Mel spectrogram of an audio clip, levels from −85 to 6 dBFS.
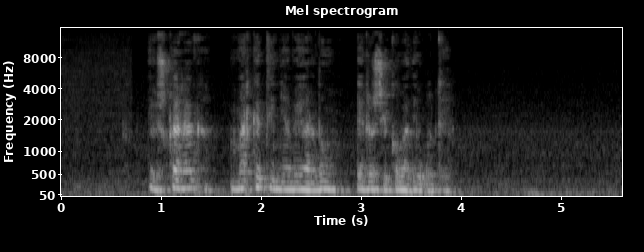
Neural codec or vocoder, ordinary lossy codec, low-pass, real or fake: vocoder, 44.1 kHz, 128 mel bands, Pupu-Vocoder; AAC, 64 kbps; 14.4 kHz; fake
